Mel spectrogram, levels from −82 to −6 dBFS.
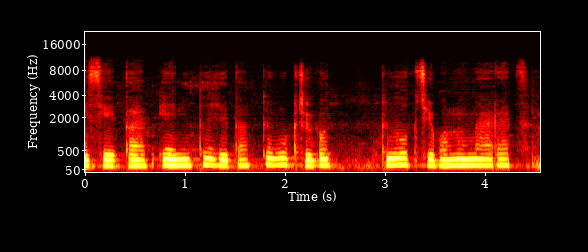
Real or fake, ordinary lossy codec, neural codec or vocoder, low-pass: fake; none; codec, 24 kHz, 0.9 kbps, WavTokenizer, medium music audio release; none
